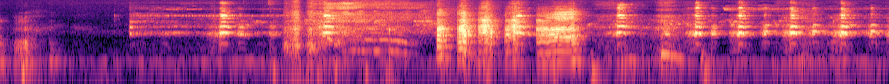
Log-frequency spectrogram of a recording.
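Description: A goose honks loudly and repeatedly, nasal calls coming in irregular bursts that settle into a steady rhythm near the end, over a low background hum with no one talking.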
